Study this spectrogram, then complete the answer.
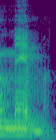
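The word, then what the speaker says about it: מם: Mem. Lembra de pronunciar o M fechado, Mem.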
